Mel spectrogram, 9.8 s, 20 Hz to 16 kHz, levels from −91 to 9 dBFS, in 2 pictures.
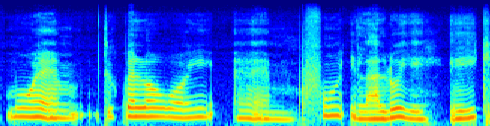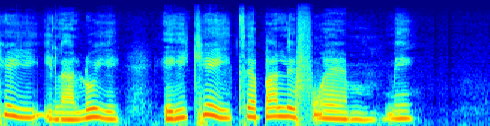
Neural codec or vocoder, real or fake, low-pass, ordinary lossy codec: vocoder, 44.1 kHz, 128 mel bands, Pupu-Vocoder; fake; 14.4 kHz; none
